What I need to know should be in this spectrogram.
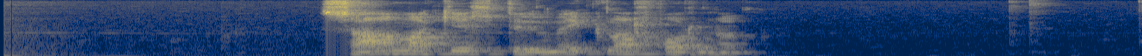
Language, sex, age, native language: Icelandic, male, 20-29, Icelandic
